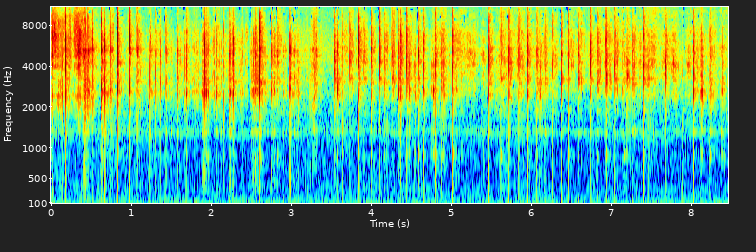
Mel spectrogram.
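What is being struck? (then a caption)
Metal aerosol can with plastic cap. A Blue Coral Dri-Clean aerosol spray can, a mid-sized hollow metal can with a ridged blue plastic scrub cap, is held in both hands and rapidly tapped and scratched with the fingertips and short nails, mostly on the plastic cap. Dense, fast clicks and scratchy rattles run throughout with no ring. The sound is thin, high and bright.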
